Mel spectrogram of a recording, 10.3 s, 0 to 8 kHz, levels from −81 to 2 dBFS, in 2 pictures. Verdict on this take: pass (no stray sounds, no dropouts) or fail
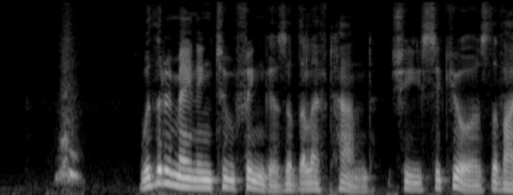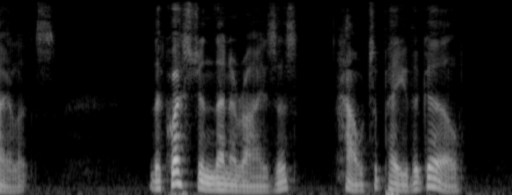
fail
